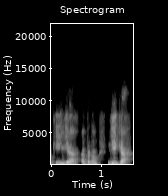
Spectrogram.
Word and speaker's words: llika: Yika. Vamos con Yika o Yika, ya dependería de dónde nos encontramos para pronunciar, ¿ya?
